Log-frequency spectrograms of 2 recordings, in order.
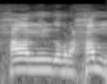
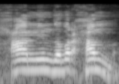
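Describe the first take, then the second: No difference in how they are said.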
